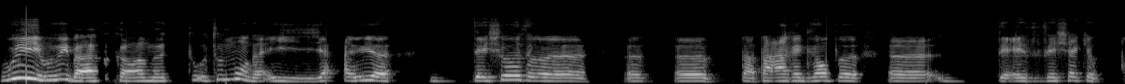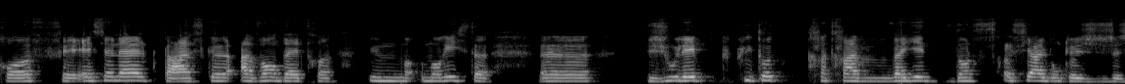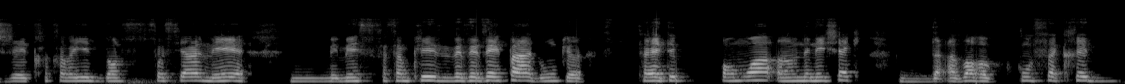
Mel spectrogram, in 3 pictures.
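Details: Adult man, a French-speaking comedian, who has stuttered since childhood, detected at age 4, and who calls it a speech disorder; stuttering.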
